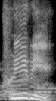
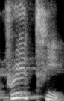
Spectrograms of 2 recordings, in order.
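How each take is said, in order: First: The t is soft and flapped, like a quick d. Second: The t is crisp and clearly released. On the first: "American film देखेंगे तो उसमें बोला जाएगा" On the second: "The sound must be like pretty in the British films"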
